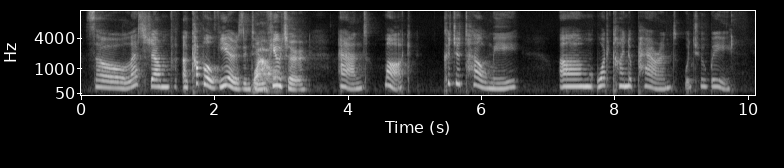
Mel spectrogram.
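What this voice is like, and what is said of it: Put-on British accent. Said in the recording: “you have a British accent”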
